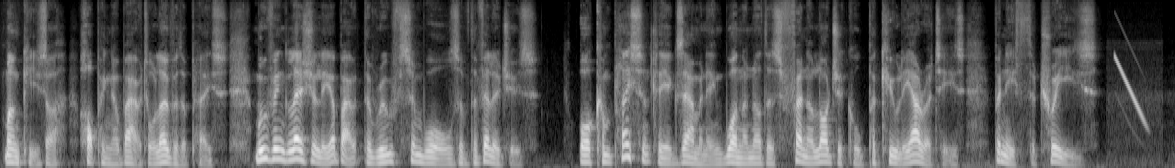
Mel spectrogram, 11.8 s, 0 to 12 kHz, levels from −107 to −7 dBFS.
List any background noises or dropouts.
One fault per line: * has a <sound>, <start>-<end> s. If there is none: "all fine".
* has a chirp, 11.1-11.5 s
